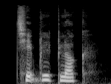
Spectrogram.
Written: tempelblok

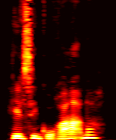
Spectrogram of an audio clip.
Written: helsingoraner

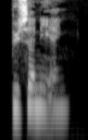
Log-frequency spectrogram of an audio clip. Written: bysanering

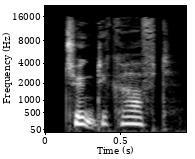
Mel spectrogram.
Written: tyngdekraft

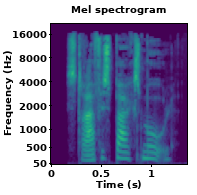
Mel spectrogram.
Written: straffesparksmål

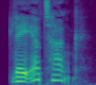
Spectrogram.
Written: lagertank

